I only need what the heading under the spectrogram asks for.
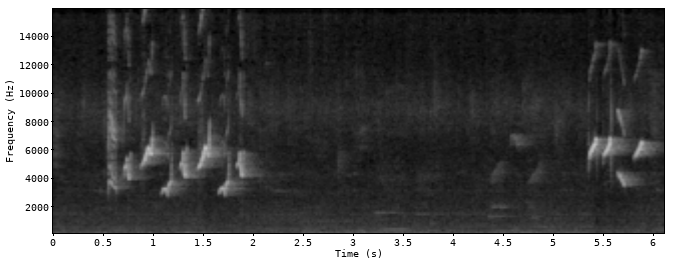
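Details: Wild-caught cinereous tit in full song, used to lure other birds: a rapid run of about eight high, ringing, down-slurred notes, a pause, then a shorter run of four.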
